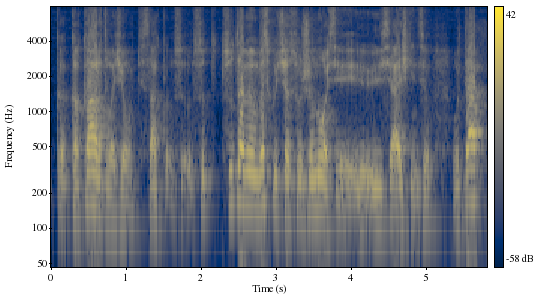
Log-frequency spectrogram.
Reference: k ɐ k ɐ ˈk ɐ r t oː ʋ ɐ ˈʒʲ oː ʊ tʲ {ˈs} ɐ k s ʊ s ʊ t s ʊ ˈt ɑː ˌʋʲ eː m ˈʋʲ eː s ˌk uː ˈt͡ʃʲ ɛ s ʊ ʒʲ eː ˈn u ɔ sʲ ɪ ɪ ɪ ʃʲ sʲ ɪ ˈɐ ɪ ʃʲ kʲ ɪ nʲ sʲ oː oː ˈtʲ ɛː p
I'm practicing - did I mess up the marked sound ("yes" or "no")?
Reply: no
